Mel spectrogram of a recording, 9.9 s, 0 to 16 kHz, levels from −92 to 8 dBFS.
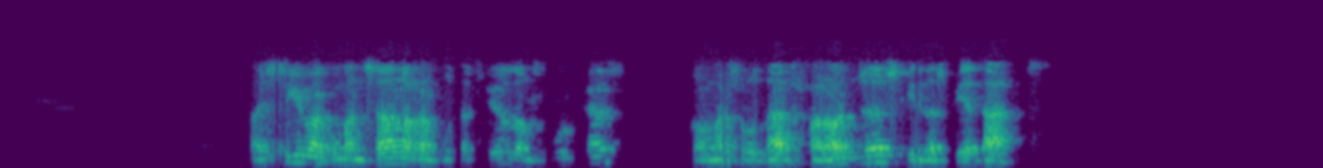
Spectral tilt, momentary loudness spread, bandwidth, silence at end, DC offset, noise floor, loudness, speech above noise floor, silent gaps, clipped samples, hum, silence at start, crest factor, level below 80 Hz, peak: -8.5 dB/octave; 15 LU; 4.3 kHz; 2.35 s; under 0.1%; under -90 dBFS; -27 LUFS; over 63 dB; 4.69-5.18 s; under 0.1%; none; 1.9 s; 22 dB; -72 dBFS; -8 dBFS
